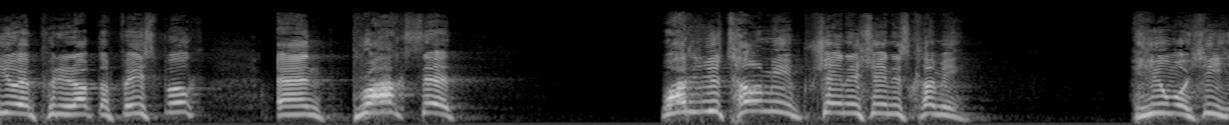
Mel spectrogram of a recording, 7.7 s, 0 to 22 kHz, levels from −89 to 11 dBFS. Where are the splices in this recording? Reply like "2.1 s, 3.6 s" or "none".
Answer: none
